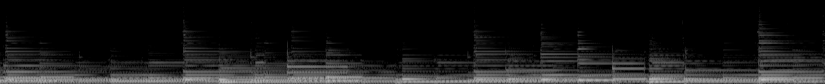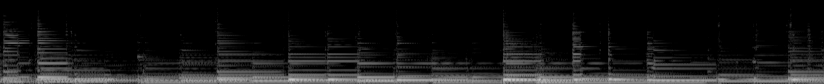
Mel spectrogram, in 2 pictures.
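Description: Background music of acoustic guitar, plucked and strummed.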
